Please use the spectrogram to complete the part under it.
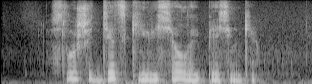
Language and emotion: Russian, neutral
